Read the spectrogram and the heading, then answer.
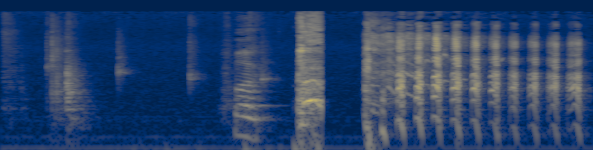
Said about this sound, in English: Well, I just want to hear that cough again. Hold on, wait a minute.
